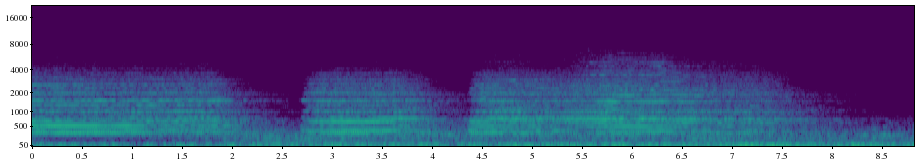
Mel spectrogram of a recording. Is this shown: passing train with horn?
yes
